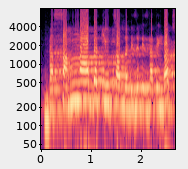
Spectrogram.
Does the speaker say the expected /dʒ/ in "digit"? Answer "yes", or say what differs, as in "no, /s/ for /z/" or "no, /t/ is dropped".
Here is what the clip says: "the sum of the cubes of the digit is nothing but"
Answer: no, /z/ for /dʒ/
